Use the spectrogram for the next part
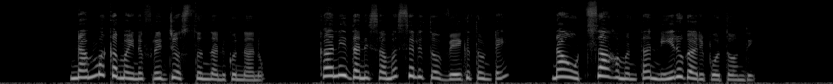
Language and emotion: Telugu, sad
